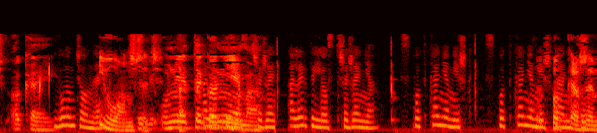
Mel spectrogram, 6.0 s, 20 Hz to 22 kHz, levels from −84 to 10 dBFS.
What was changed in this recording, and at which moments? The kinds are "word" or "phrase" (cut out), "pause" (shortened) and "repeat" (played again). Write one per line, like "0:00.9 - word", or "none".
none

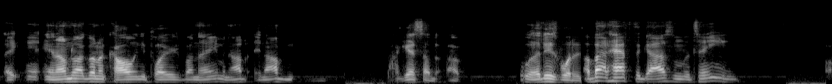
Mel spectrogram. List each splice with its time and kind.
0:05.8 - word

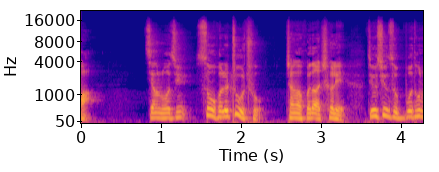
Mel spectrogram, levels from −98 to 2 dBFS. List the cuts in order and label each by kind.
none

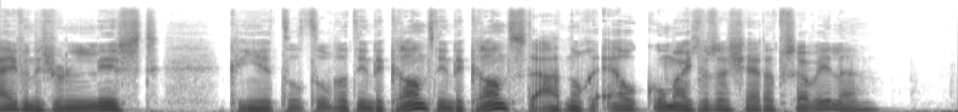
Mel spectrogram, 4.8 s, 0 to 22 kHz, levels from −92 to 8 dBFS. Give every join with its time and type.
0:01.7 - phrase
0:02.2 - repeat
0:03.5 - word
0:03.9 - word

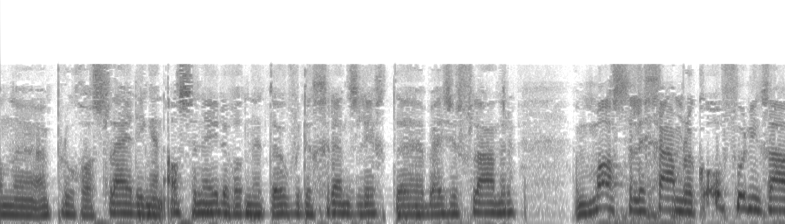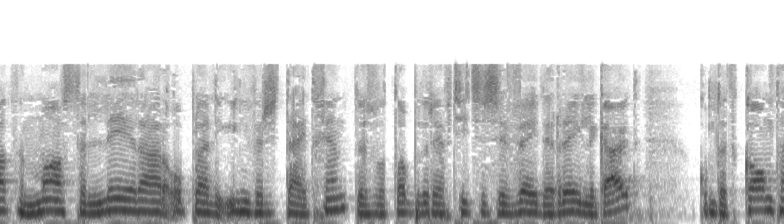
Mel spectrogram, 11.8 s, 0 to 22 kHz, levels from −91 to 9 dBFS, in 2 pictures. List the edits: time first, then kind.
none

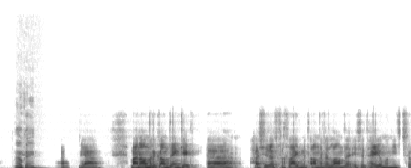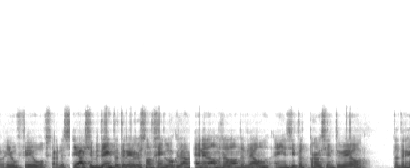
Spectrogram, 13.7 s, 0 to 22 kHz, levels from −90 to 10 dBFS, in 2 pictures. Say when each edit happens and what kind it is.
0:01.2 - pause
0:03.4 - pause
0:06.7 - word
0:08.0 - word
0:10.0 - word

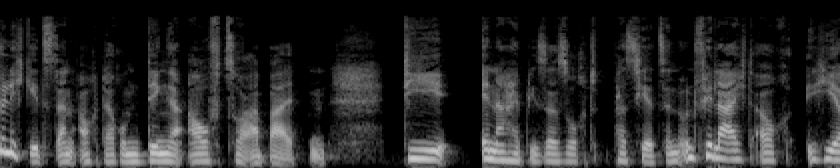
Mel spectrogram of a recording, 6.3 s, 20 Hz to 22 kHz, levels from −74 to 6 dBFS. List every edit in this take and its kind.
0:03.5 - pause

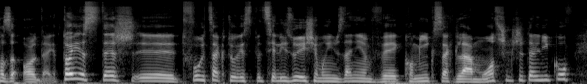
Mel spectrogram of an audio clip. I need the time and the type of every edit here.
0:04.5 - word

